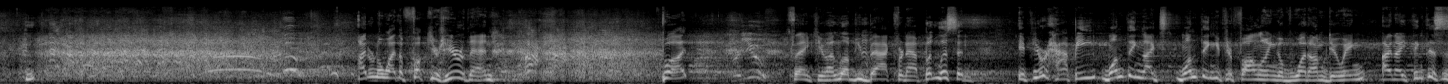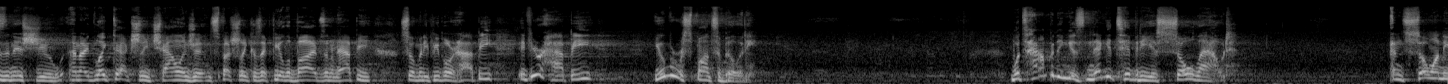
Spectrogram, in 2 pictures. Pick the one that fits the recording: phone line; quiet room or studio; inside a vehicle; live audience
live audience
